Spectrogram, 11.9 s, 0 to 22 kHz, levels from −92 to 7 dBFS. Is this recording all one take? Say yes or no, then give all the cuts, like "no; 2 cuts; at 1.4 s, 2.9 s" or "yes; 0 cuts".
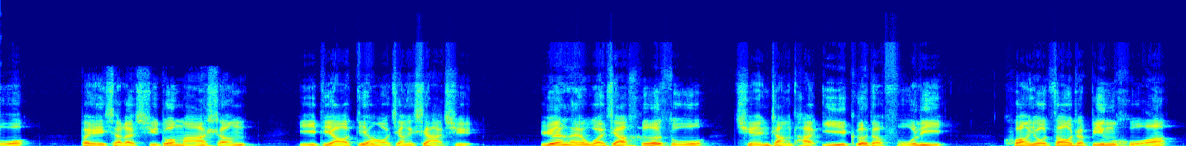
no; 2 cuts; at 5.3 s, 9.9 s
